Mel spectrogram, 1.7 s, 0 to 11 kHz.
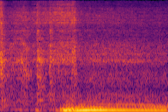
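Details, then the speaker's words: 2008 Jeep Wrangler 3.8L V6, just after an oil change to AMSOIL 5W-20 synthetic and a new filter: a quick crank catches cleanly into a smooth, steady idle with no knocks or stumbles. Normal start. "oh that's smooth so that's it so we are good"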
